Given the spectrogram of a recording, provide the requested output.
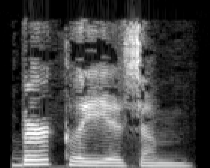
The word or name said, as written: berkeleyism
